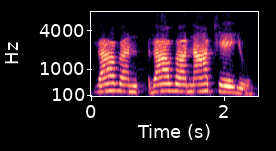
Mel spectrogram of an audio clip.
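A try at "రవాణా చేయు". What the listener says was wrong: It is almost correct and the only problem with vowel sound duration. The first letter. First letter. Ravana cheyu. Ravana cheyu.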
